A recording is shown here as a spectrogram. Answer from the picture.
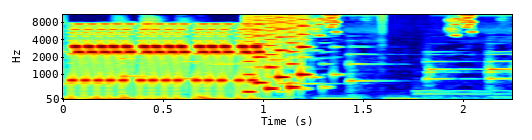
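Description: Electronic logo-intro music: a loud, glitchy, buzzing synth burst for about the first second that fades away, then a low sustained synth tone with short plucked notes over it near the end.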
